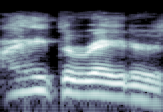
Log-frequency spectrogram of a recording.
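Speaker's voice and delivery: put-on high, play-acted child voice sobbing hard through words. Retelling a short video of a kid: imitating a crying kid. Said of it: "he's crying hella bad".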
